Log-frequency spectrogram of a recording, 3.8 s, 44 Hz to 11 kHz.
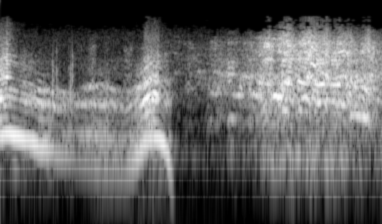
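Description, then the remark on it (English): A Great Dane puppy weighing 140 pounds lets out a loud growling howl that sinks in pitch, then a sharp rising-and-falling bark, followed by a lower rumbling noise. No one speaks. “He's a Great Dane.”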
